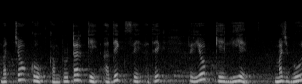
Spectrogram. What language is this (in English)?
Hindi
